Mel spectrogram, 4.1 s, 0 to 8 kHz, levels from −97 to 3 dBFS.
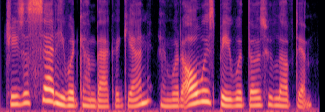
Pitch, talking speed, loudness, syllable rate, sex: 200 Hz, 235 wpm, -16 LUFS, 5.6 syllables/s, female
